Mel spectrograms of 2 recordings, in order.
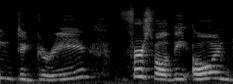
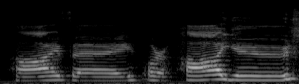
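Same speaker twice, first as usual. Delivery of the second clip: put-on flat monotone voice, lower; 3 semitones lower than usual. Imitating how a friend greets people: monotone greeting imitating Jara. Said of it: "it's the monotone".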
